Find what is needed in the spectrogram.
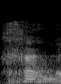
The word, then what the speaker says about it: Ham: Ham is really how it's pronounced.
